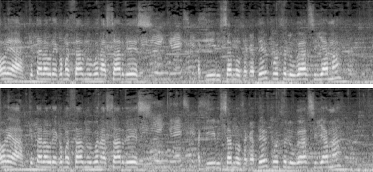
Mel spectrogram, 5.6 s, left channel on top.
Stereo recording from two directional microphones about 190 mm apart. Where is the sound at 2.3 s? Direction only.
25° right (ahead or behind).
